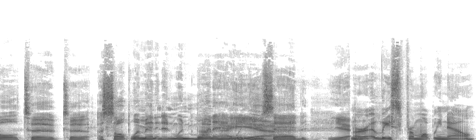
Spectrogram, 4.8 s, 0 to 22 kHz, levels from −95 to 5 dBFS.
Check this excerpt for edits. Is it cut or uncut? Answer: cut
